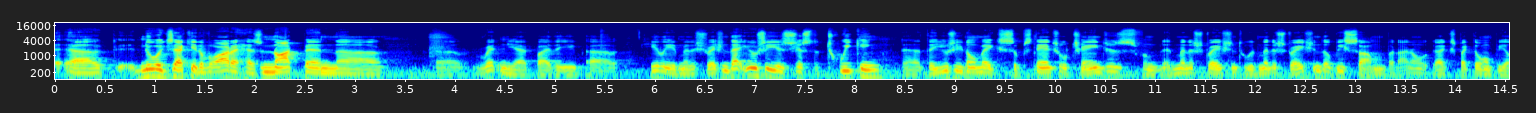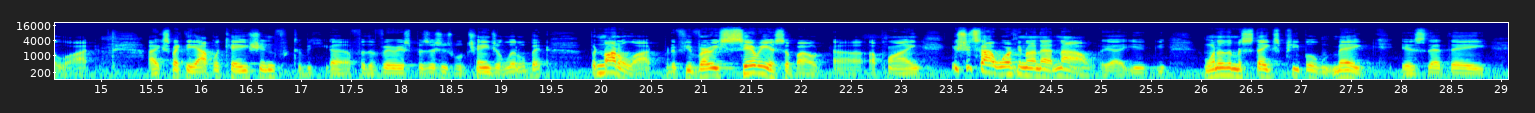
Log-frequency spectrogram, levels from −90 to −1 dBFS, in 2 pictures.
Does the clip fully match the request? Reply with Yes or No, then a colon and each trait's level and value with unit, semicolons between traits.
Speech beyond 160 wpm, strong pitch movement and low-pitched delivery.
Yes: average, 200 wpm; wide, 6.5 semitones; low, 115 Hz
